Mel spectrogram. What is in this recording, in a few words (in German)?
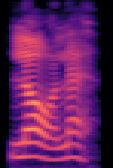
"Lale", daenische maedchennamen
